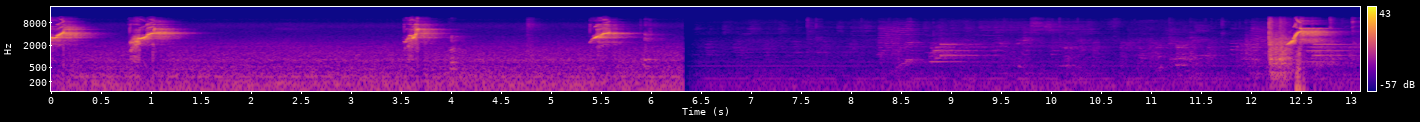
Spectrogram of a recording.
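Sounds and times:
parrot whistling rising calls: 0.0s - 1.5s, 3.5s - 4.0s, 5.4s - 6.0s.

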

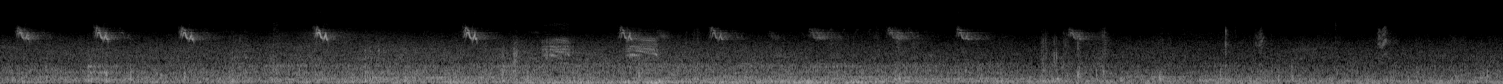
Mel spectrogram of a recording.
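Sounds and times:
birds chirping: 4.6s - 9.9s
harsh bird calls: 5.3s - 7.4s.

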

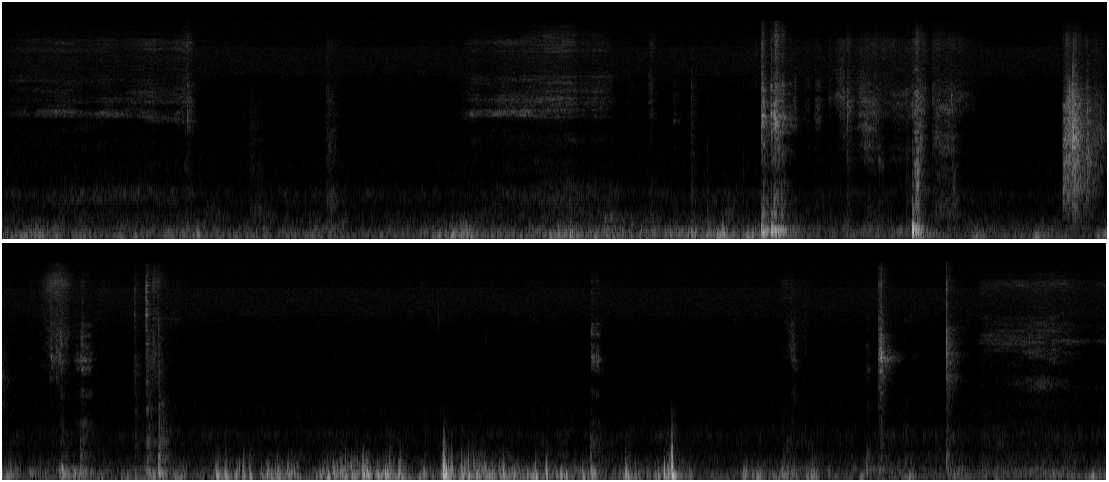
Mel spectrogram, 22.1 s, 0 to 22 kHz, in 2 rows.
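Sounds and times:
ruler and paper knocks and rustles: 10.6s - 12.8s.

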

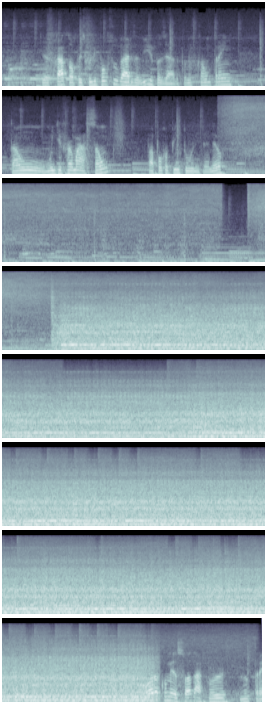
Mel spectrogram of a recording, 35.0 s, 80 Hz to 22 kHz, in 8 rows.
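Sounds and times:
air compressor humming: 8.1s - 33.4s.

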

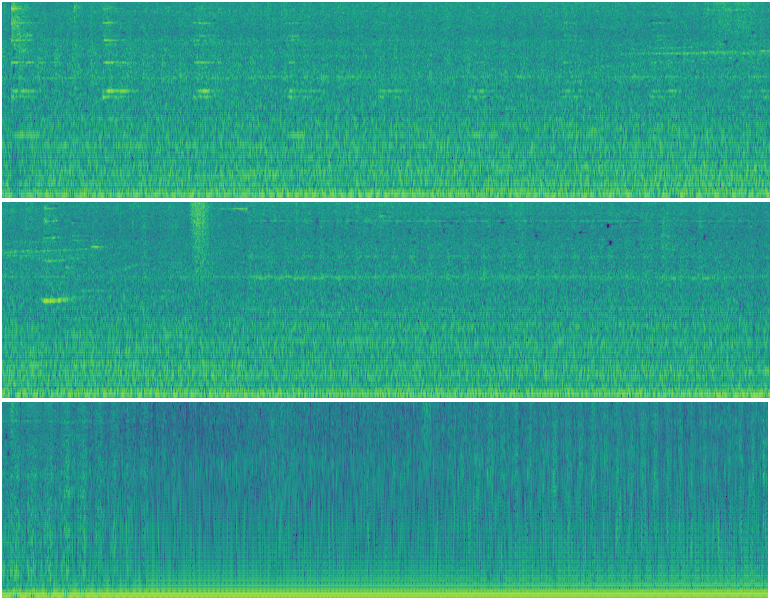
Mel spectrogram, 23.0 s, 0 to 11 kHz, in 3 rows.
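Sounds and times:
diesel locomotive engine rumbling: 0.0s - 23.0s
wheel or brake squeal: 0.1s - 11.6s.

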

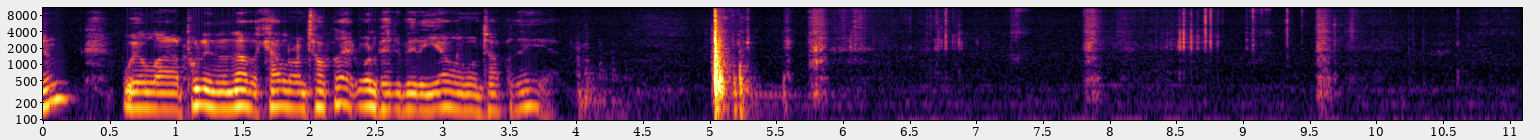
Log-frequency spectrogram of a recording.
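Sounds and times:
faint rustles of wax grains: 5.8s - 11.0s.

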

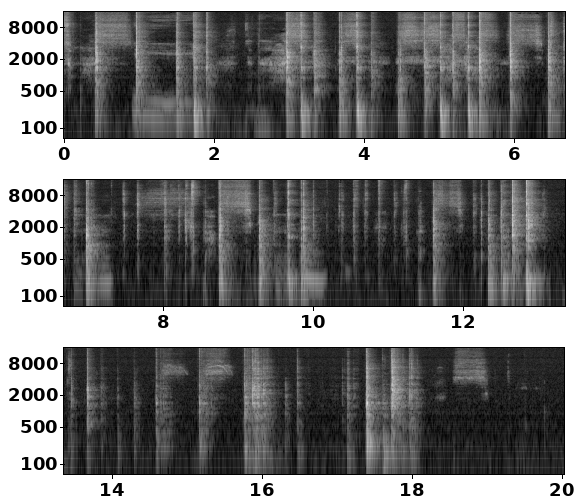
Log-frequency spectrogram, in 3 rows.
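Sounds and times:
person making mouth noises: 0.0s - 13.6s.

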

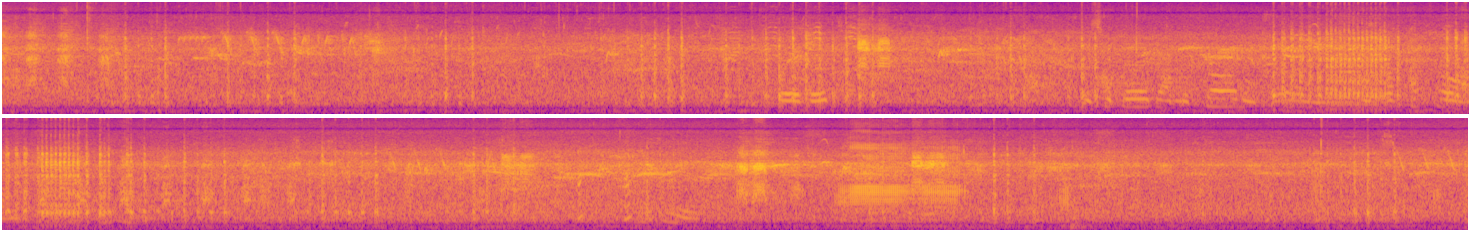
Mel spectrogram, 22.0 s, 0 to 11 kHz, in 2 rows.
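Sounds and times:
chorus of waterfowl calls: 0.0s - 22.0s
croaking bird calls: 0.0s - 22.0s
rapid rattling bird call: 0.0s - 22.0s.

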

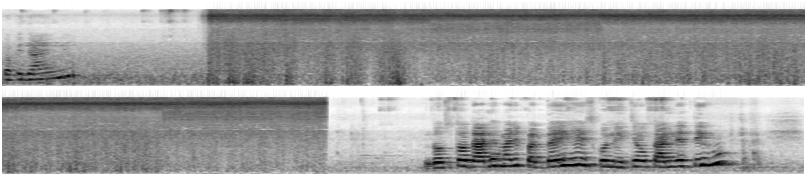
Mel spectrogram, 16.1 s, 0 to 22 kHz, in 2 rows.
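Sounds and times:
pressure cooker whistling: 2.0s - 11.3s.

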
